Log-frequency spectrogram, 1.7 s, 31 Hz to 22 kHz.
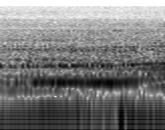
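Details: Philips EP 2200 (EP 2000/3000 series) coffee machine after drive fault, reinitialized by removing the drive limit switch and cycling up and down: small motor whirs steady and even without stalling or clicking; brew unit drive turning normally.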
